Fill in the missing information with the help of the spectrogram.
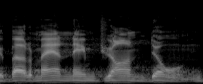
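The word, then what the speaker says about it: Donne: I remember reading a story about a man named John Doane, D-O-N-N-E, but they pronounced it Doane.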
